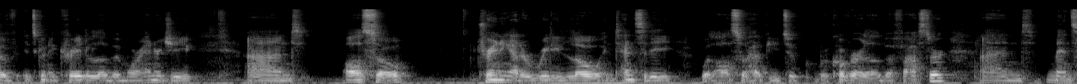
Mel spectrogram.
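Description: No technical faults can be heard in this audio, so there is nothing to describe in time order.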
